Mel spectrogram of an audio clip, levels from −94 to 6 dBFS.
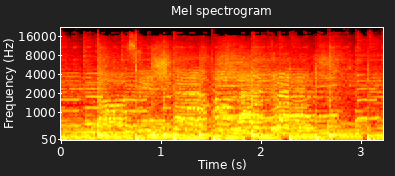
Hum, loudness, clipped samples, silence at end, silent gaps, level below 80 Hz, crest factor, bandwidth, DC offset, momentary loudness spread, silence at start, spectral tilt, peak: none; -12 LUFS; under 0.1%; 0 s; none; -20 dBFS; 12 dB; 19.5 kHz; under 0.1%; 4 LU; 0 s; -5 dB/octave; 0 dBFS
